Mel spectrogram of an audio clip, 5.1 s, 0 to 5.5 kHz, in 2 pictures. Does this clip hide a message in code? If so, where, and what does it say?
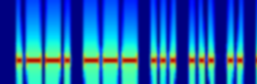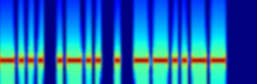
Yes: Morse code from 0.2 to 4.8 s, heard as a keyed tone, about 25 wpm, 600 Hz. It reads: POSSIBLE,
